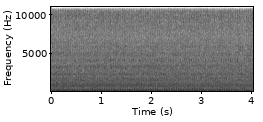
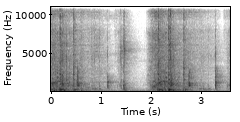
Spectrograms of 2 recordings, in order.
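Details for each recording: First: Craftsman 2500 W generator, Tecumseh OHV OHH60-71116C engine, carb primed manually because fuel most likely isn't reaching the rusty bowl: starts first pull, steady single-cylinder beat near four per second, then starts to die. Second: Craftsman 2500 W generator (model 580.327120) with Tecumseh OHV OHH60-71116C engine, formerly about 30 psi compression, recoil pulls during a compression test now reading 60 psi: firm even thumps; normal cranking compression.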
